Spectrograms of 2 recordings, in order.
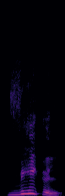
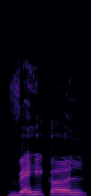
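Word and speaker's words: vehicle: the third word we have we is usually miss pronounce it इज व्हीकल वी ई एच आई सी एल ई अ लॉट of people से it very wrong in a very wrong manner व्हीकल व्हीकल इट्स व्हीकल you know her हैज़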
